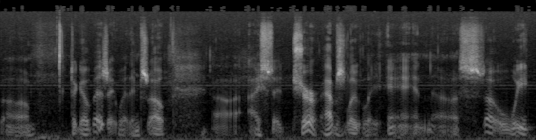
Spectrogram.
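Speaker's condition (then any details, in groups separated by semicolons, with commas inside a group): Spasmodic dysphonia; vocal folds slam together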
